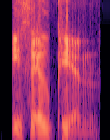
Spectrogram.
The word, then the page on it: Ethiopian: British English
